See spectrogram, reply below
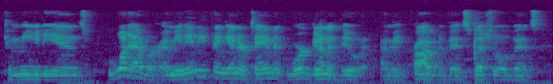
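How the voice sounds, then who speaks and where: A man's voice: mid-range voice, brisk, a little mellow, a little hiss or hum. A man in his early twenties, a company co-founder, talking in a rambling, upbeat way in a casual interview, with many "I mean" fillers. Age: 20s. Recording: roomy, distant and dull sound.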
